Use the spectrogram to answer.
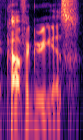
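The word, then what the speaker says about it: Cofagrigus: Kofagrigus? – Yeah, Kofagrigus.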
